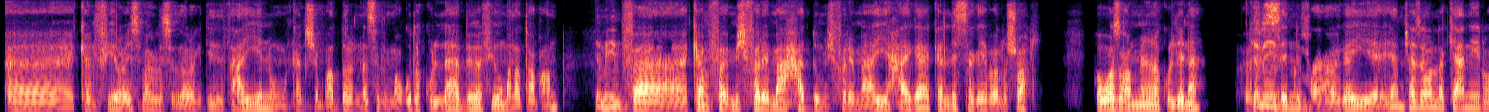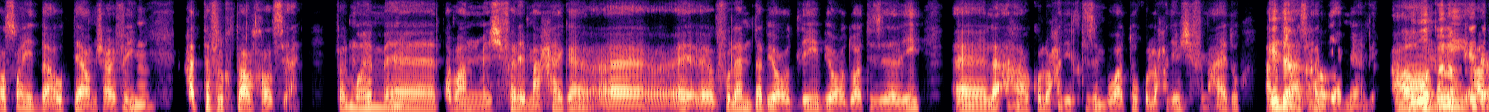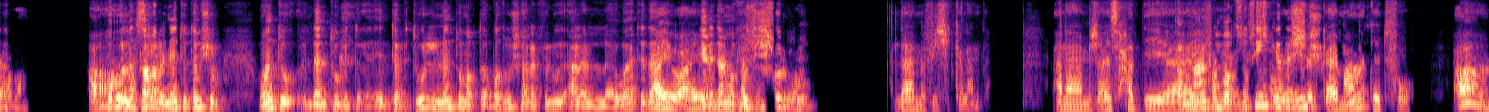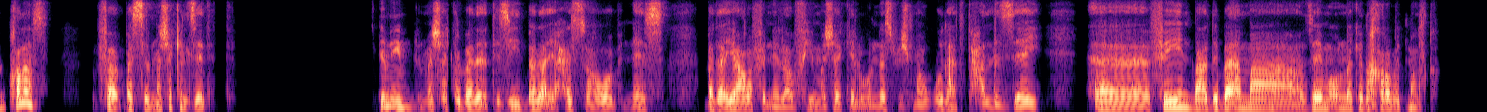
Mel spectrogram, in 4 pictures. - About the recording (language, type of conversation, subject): Arabic, podcast, إزاي بتوازن وقتك بين الشغل والبيت؟
- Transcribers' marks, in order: unintelligible speech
